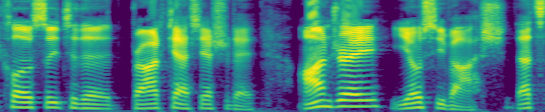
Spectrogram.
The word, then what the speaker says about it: Iosivas: Andre Iosivas.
